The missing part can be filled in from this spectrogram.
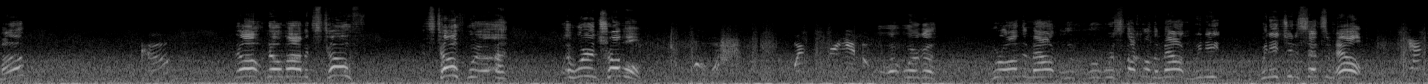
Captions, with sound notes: Mom? Coop? No, no, Mom, it's Toph. It's Toph. We're-- We're in trouble. [static] Where are you? We're on the mountain. We're stuck on the mountain. We need you to send some help.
